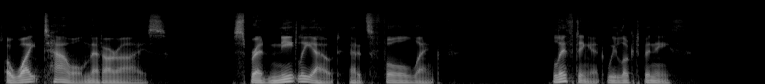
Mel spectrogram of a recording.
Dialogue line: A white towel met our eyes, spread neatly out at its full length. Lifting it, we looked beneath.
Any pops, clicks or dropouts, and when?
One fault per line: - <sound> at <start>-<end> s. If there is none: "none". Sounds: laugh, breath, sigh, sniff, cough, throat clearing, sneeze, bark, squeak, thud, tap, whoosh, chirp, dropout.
none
